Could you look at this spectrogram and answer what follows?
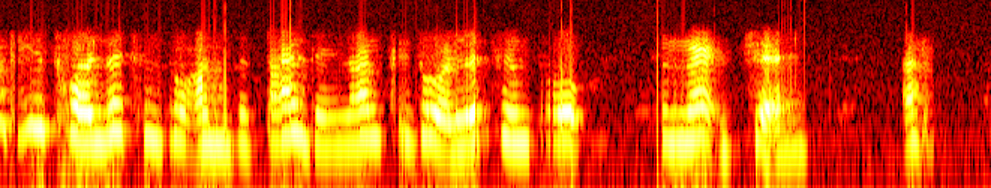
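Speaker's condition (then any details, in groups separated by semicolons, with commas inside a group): Cerebral palsy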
